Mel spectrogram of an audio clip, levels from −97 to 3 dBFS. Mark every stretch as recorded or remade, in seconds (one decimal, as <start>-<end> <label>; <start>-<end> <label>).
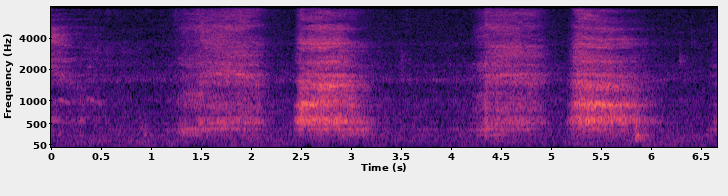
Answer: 0.0-6.7 recorded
